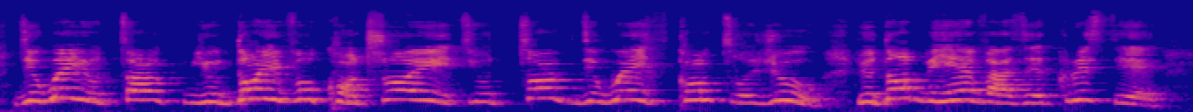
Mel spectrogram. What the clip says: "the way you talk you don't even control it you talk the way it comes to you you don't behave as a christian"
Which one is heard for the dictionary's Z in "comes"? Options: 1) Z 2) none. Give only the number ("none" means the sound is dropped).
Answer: 2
